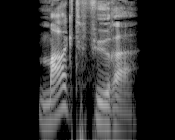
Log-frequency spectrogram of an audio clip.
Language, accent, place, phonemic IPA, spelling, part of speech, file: German, Germany, Berlin, /ˈmaʁktˌfyːʁɐ/, Marktführer, noun, De-Marktführer.ogg
- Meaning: market leader, brand leader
